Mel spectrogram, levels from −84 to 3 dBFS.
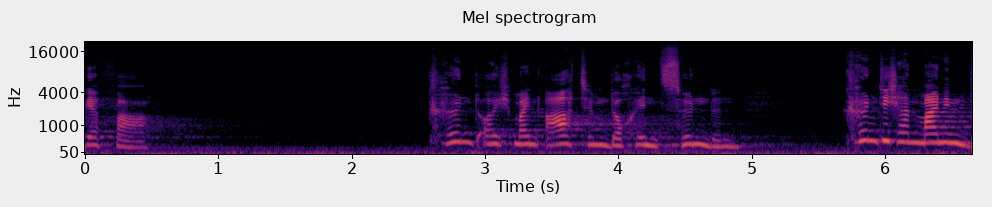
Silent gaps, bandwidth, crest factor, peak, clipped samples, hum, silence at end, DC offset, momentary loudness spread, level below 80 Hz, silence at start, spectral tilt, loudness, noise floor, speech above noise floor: none; over 20 kHz; 24 dB; -18 dBFS; under 0.1%; none; 0 s; under 0.1%; 17 LU; -64 dBFS; 0 s; -3 dB/octave; -38 LUFS; -62 dBFS; 23 dB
